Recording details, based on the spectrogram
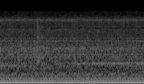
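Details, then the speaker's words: Flood-damaged purple Honda Civic hatch track car after a swap to a freshened donor motor with new timing belt, plugs and clutch, idling by itself at a steady 1,000 rpm. The air intake and its sensor are not connected and there are no check engine lights; a smooth, even hum with no misses, so a normal idle. "well it's running good now with no one in the car it's is running on its own it's a steady 1,000 rpm idle I think that's pretty good"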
